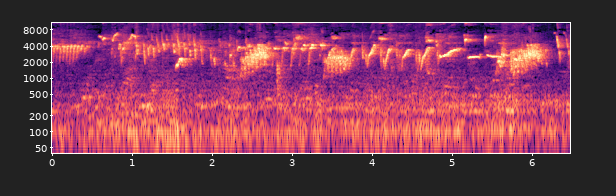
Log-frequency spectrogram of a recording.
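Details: Energetic canary song used to coax other birds to respond: rapid rolling trills mixed with rising and falling whistles, a few longer sweet notes and buzzy bursts, all high-pitched and continuous.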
